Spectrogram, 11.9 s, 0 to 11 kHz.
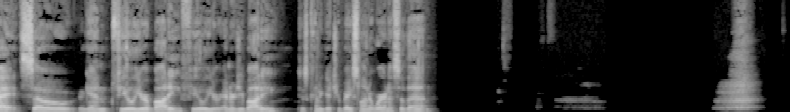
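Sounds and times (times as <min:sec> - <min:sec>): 
speech: 0:00.0 - 0:06.6
person yawning: 0:10.8 - 0:11.5.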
